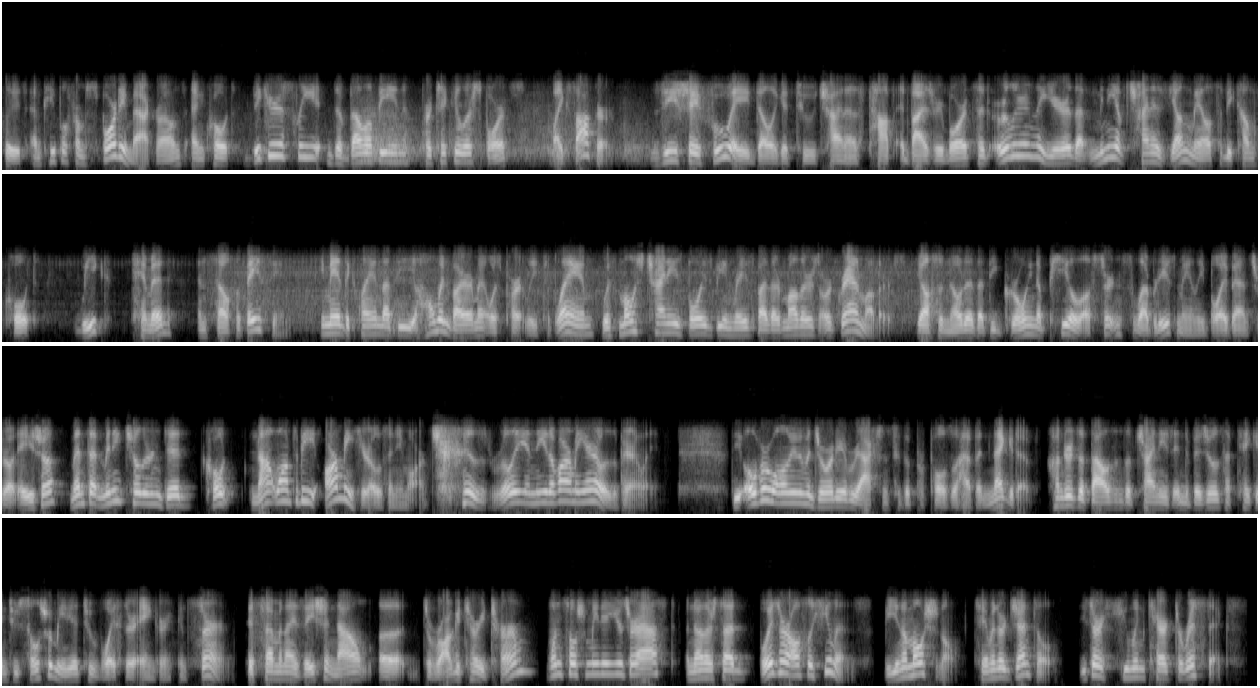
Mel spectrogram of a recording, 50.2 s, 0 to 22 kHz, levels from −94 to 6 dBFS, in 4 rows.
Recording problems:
phone-call audio
traffic noise; faint; until 27 s; 20 dB below the speech

